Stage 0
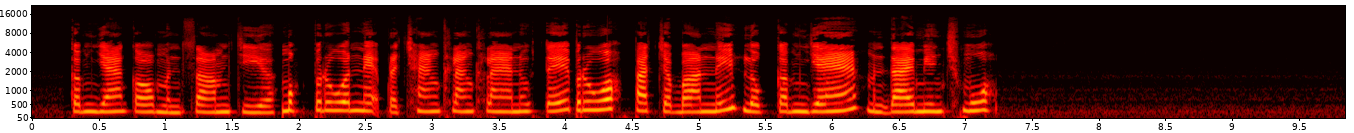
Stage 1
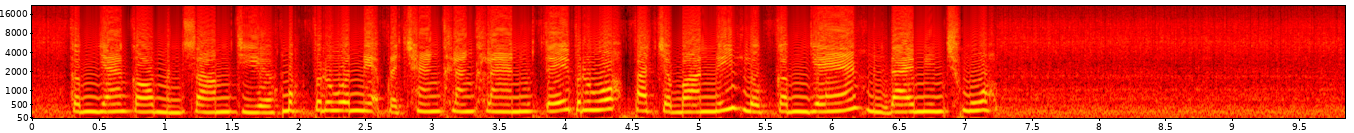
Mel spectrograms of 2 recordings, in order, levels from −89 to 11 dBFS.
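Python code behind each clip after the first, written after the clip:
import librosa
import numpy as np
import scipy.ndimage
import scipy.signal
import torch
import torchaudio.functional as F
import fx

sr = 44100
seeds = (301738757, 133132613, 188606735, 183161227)

y = fx.power_curve(x, sr, exponent=0.35)
y = fx.bass_treble(y, sr, bass_db=-2, treble_db=10)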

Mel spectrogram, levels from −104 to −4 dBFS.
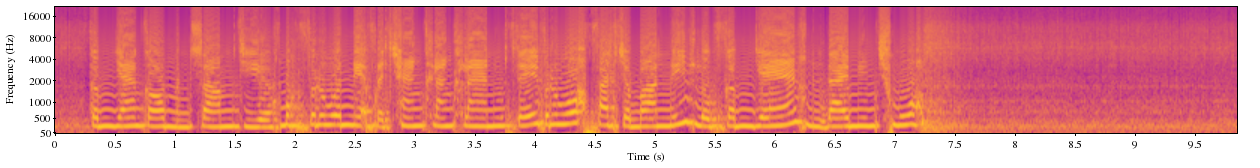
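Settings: y = fx.sustainer(x, sr, db_per_s=26.0)
y = F.gain(torch.from_numpy(y), 1.5).numpy()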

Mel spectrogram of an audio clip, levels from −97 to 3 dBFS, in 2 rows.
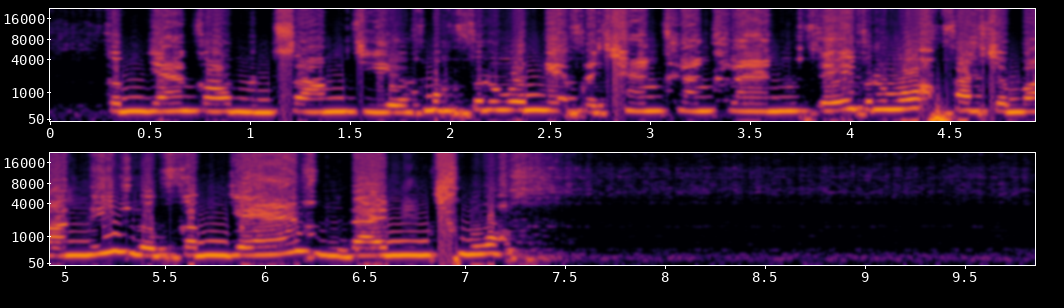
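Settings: y = fx.bin_expand(x, sr, power=3.0)
y = np.clip(y, -10.0 ** (-20.5 / 20.0), 10.0 ** (-20.5 / 20.0))
y = F.gain(torch.from_numpy(y), -1.0).numpy()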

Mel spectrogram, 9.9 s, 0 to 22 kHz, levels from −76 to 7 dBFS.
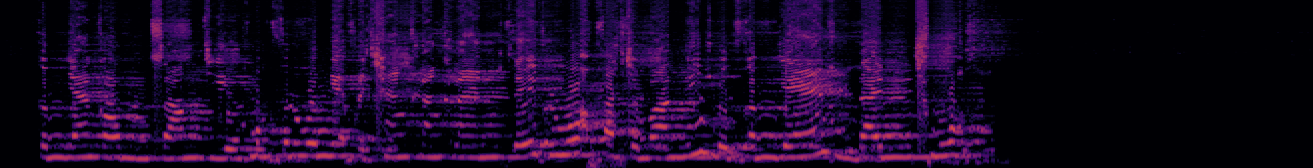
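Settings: y = fx.highpass(x, sr, hz=830.0, slope=6)
y = fx.rev_gated(y, sr, seeds[0], gate_ms=240, shape='rising', drr_db=9.5)
y = F.gain(torch.from_numpy(y), -2.0).numpy()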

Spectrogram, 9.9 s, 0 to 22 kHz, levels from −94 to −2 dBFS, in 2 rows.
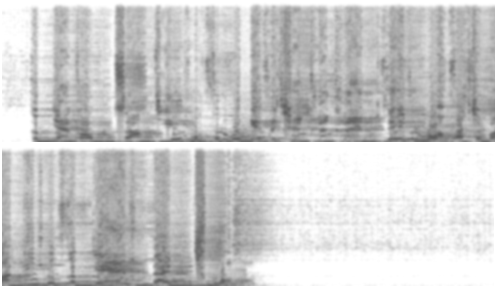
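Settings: y = scipy.signal.sosfilt(scipy.signal.butter(2, 200.0, 'highpass', fs=sr, output='sos'), x)
y = F.gain(torch.from_numpy(y), -4.0).numpy()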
